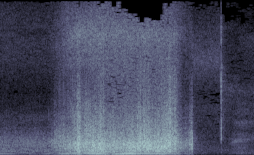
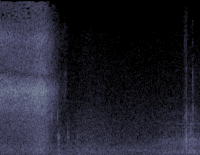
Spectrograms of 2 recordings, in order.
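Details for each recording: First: Cheap AliExpress butane jet/torch lighter: a click, then a steady hard hiss for about a second before it cuts off; the jet flame burns normally. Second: Cheap AliExpress butane jet lighter at highest flame setting: short sharp high hiss then near silence; gas leaks from the lighter when set very high.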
